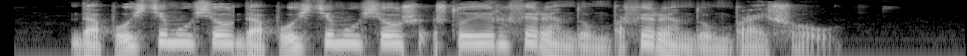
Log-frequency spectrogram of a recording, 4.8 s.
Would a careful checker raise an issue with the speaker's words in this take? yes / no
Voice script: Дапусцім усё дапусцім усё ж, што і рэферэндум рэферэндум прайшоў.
no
